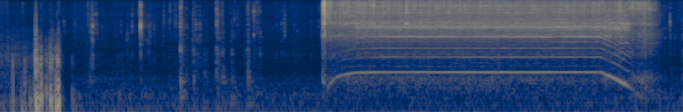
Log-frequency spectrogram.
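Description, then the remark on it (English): A few seconds of scattered clicks and rattling give way to a loud, steady motorized whir that runs for about five seconds, then winds down as a coffee grinder switches off. No one speaks. “That's an authentic coffee grinder, you hear?”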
